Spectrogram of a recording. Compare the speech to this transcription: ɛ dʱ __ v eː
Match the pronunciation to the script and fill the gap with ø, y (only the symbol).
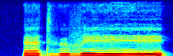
ø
